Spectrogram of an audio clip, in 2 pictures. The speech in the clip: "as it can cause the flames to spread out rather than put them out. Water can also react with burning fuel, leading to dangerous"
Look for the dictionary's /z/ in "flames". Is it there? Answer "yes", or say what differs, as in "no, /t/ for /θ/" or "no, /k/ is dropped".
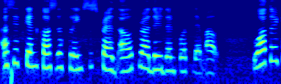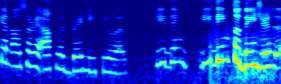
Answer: no, /s/ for /z/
